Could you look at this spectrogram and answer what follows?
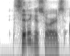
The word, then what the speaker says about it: Psittacosaurus: Psychotosaurus. – I've been bouncing back and forth. I go right? – Psittacosaurus. – Psittacosaurus. – Yeah. – We'll go with that. I like that one. Psittacosaurus also had counter shading.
